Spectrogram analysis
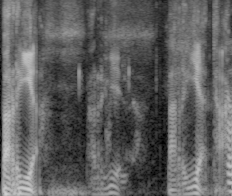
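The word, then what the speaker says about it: birria: It's Barria, but it's pronounced barria.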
